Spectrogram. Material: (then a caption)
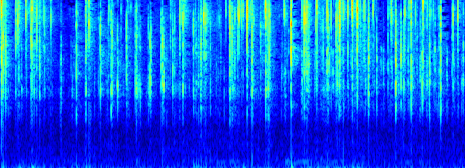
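Plastic. Long acrylic nails grip a small, solid plastic mini Rubik's cube with colored stickers held close to the mic, twisting its layers and tapping and clicking on it. The result is a dense run of quick, bright plastic clicks and crinkly rattles that die away almost instantly, with little low end.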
